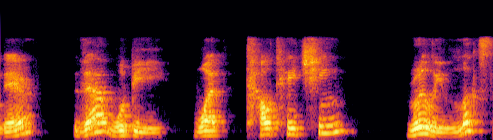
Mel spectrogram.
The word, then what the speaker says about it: Tao: on two things here the unasporated t is supposed to sound like d the T Cell the Tao is spelled with a t if you wanted to say the aspirated tea you will need to put an apostrophe next to it this is the unique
